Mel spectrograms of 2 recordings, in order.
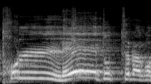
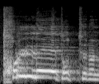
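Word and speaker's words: תולדות: 여기에 라멧의 요 애가 모음이 두 개예요. 점 두 개가. 여기 애 발음이 나거든요. 히브리어가. 근데 대부분 요거를 애로 읽는데 이걸 쉐와라 그래요. 쉐와는 소리를 낼 수도 있고 내지 않아야 될 수 있는 모음 부호입니다. 이 쉐와를 내면 톨레도트가 되는데 이렇게 읽으면 안 된다는 거예요.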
